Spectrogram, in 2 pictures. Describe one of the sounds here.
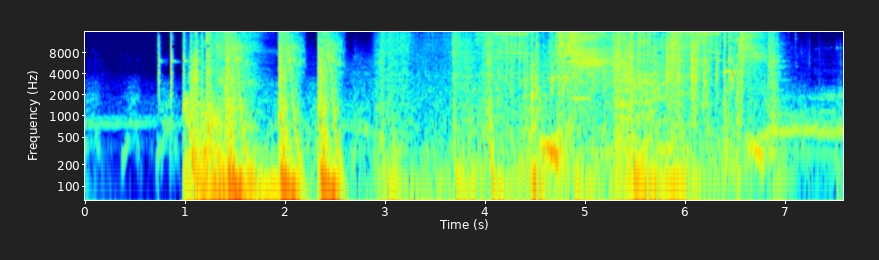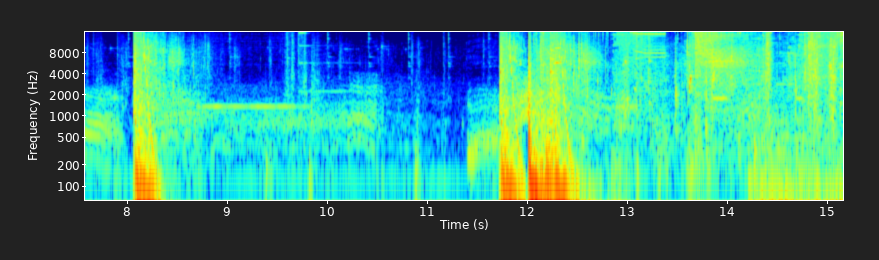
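Sci-fi guns fire in loud, crackling bursts.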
